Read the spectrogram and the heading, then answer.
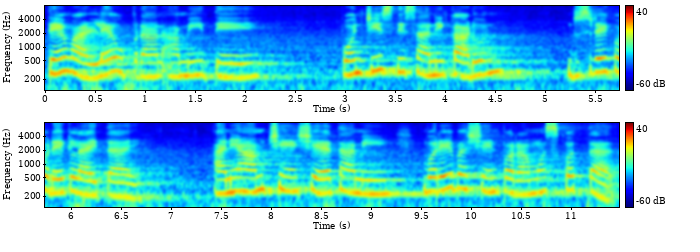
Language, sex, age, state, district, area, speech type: Goan Konkani, female, 30-45, Goa, Quepem, rural, spontaneous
